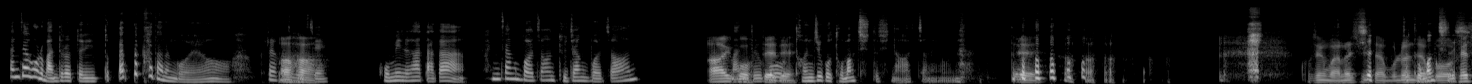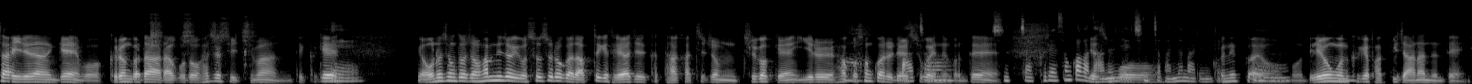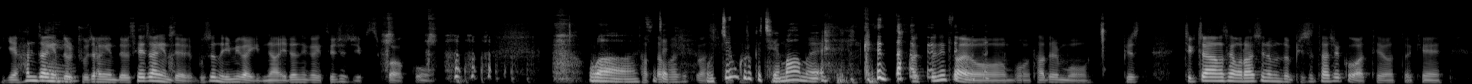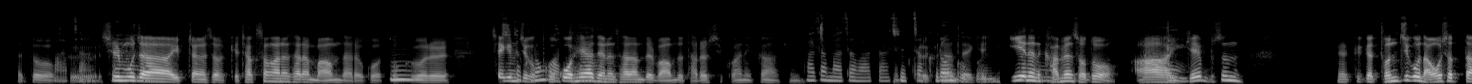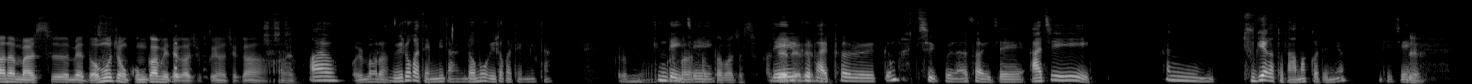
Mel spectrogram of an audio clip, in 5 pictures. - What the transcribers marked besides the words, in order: tapping; laugh; laughing while speaking: "오늘"; laugh; laugh; other background noise; other noise; teeth sucking; laugh; teeth sucking; lip smack; laughing while speaking: "마음을 그렇게 딱 맞추면은"; lip smack; tsk; laugh; laughing while speaking: "끝마치고"
- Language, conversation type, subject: Korean, advice, 마감 압박 때문에 창작이 막혀 작업을 시작하지 못할 때 어떻게 해야 하나요?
